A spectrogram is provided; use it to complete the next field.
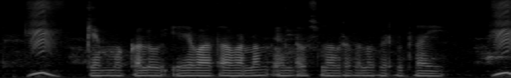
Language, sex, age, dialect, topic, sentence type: Telugu, male, 18-24, Utterandhra, agriculture, question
